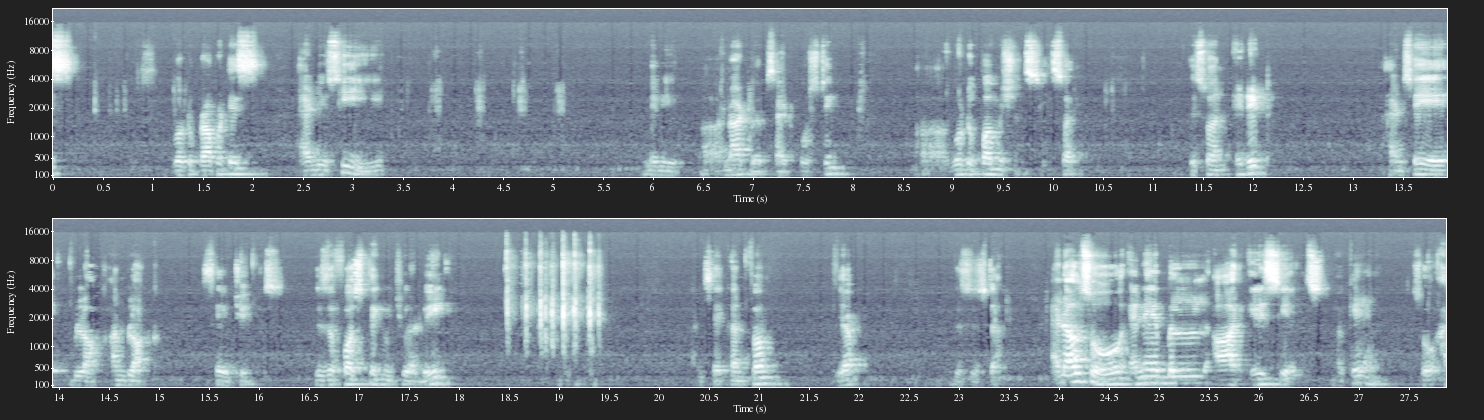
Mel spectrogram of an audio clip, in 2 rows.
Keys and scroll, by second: 18.4-19.3 typing.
